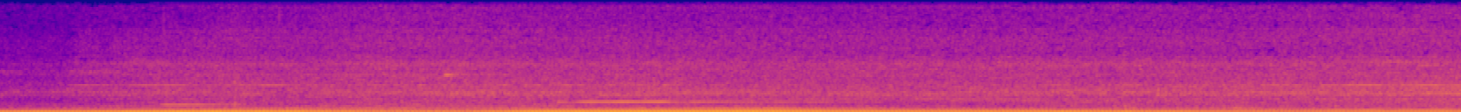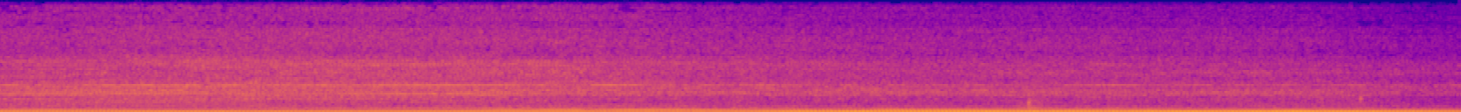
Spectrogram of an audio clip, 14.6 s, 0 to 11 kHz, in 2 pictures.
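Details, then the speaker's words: Car whose battery died, jump-started with a Lasfit S1 lithium jump starter on its 12 V battery: engine catches and settles into a steady, even, smooth idle with no misses. No warning lights. "all right so now it has power start the car start it up with no problem"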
